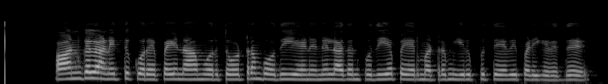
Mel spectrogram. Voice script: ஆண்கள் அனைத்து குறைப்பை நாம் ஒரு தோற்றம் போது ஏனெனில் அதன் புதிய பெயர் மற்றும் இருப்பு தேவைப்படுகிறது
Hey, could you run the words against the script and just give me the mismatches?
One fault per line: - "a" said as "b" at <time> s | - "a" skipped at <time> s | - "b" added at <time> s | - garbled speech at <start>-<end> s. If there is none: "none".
none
